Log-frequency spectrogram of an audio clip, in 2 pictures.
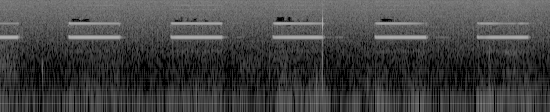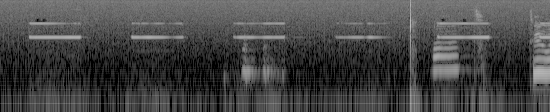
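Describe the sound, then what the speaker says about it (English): A Cricut cutting machine beeps in a steady repeating pattern of short, even electronic tones, about ten in a row, with faint clatter and a sharp click near the end. "We're gonna let this sucker beep for a minute."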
